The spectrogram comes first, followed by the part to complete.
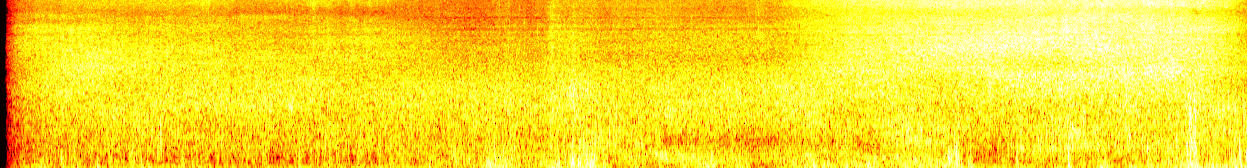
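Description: Wind blowing hard and buffeting the microphone: a steady rushing noise with gusty low rumbles that swell strongest about halfway through.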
